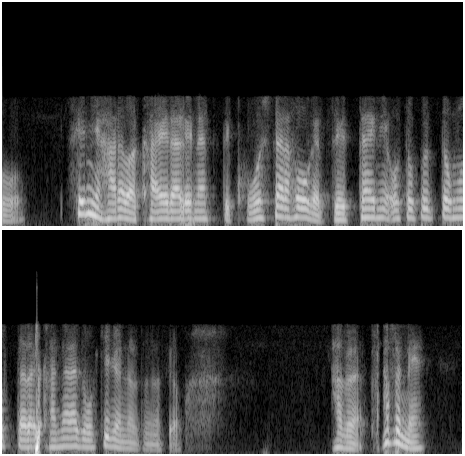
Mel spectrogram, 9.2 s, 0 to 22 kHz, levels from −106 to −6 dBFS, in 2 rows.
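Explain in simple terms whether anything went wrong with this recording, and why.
The whole recording has a buzzy, gravelly roughness with dull highs: that's the GSM full-rate codec, an early phone codec that keeps nothing above about 4 kHz. At 1.78 to 1.93 s and 4.86 to 5.01 s the speech briefly squawks and gargles. Those are GSM bit errors, where corrupted data scrambled the decoder for a moment.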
